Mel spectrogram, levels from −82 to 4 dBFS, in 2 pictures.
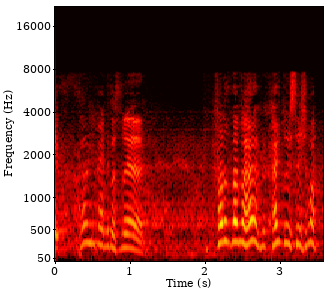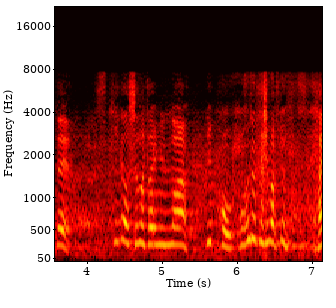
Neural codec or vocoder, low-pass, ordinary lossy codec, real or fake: codec, 16 kHz, 1 kbps, FunCodec, trained on LibriTTS, 50 frames a second; none; none; fake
